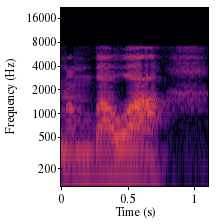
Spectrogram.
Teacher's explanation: yang diawali dengan bunyi voice stop atau voicel palatal stop sehingga meng itu akan berubah atau berasimilasi menjadi mem ketika melekat pada kata bawa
